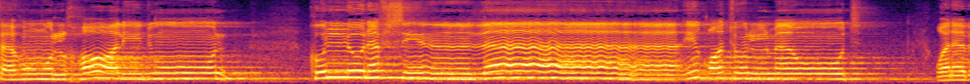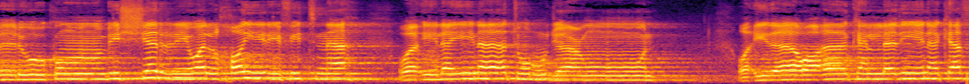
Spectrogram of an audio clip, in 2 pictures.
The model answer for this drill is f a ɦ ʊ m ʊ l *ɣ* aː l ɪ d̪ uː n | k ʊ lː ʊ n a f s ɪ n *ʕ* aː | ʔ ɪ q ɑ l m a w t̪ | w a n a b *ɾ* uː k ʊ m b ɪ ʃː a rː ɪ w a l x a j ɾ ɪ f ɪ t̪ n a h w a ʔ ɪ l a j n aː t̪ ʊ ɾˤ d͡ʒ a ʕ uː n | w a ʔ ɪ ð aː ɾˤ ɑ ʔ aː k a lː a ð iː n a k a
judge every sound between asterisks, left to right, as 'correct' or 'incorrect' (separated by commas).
incorrect, incorrect, incorrect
